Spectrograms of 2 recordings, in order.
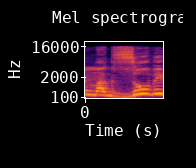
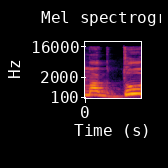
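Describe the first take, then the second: First: The middle consonant is a z sound. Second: The middle consonant is a plain d sound. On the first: "मखजूबी भी नहीं पढ़ना है" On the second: "मखदू भी पढ़ देते हैं"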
